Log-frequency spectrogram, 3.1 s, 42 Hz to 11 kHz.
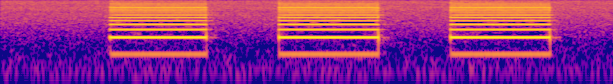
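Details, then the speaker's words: Three-beep RAM error at startup on a Mid-2012 13" MacBook Pro (logic board 820-3115) after LCD inductor repair: three even half-second mid-pitched beeps with short gaps; caused by a bad top memory slot, bottom slot works. "so I do need to remove that lower memory module alright so it actually turned out that it was the top memory slot that was bad"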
